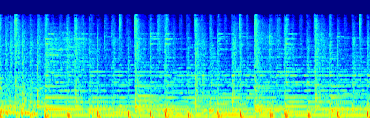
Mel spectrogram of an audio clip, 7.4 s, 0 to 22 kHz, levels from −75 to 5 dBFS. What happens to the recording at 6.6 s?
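Nothing goes wrong at 6.6 s; the audio plays through that moment intact, with no dropout, click or other fault.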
